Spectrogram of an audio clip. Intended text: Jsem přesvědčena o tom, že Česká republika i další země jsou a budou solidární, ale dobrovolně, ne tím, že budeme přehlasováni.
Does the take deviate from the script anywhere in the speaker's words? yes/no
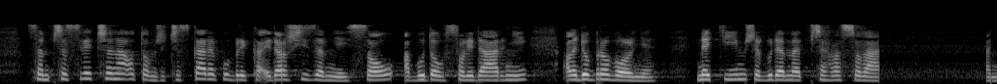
no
